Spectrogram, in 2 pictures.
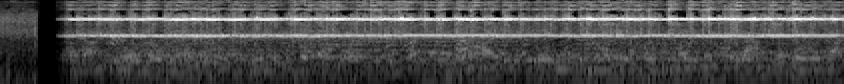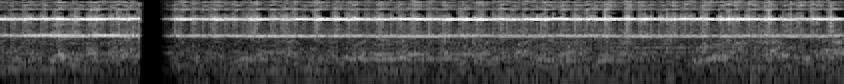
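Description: A Balinese priest's hand bell (genta) rung continuously, giving a steady high ringing. Voices murmur beneath it, and the sound breaks off for a moment about ten seconds in.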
